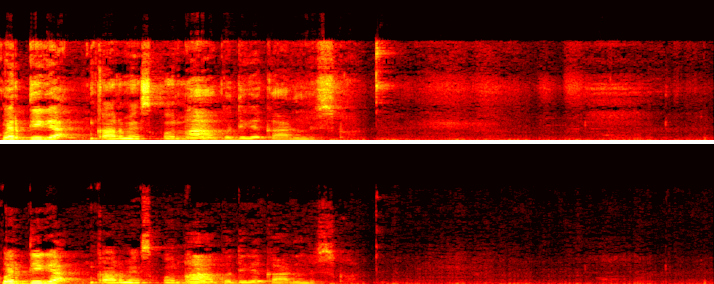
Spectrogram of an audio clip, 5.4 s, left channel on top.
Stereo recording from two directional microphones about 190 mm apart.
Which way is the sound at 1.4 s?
45° right (ahead or behind).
